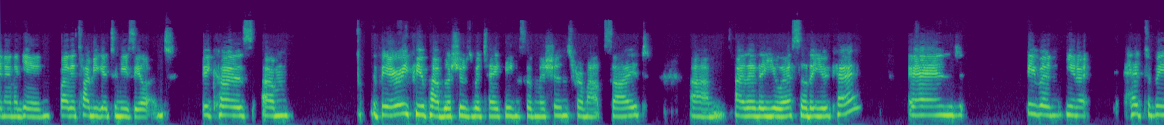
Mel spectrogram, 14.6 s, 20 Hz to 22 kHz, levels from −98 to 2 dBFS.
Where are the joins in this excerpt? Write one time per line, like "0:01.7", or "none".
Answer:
none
